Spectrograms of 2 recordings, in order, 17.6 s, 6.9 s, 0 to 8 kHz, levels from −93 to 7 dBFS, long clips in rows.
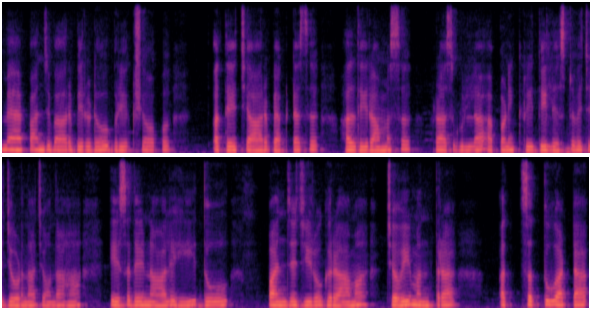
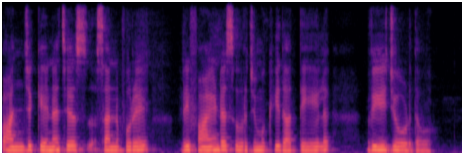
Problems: none marked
